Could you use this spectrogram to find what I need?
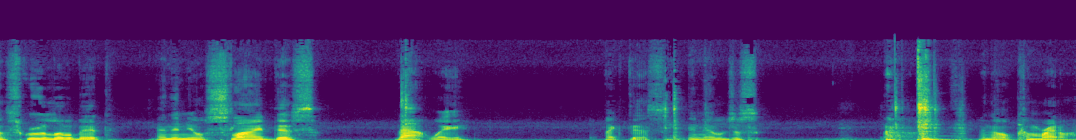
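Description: A metal fitting clicks and rattles under a hand.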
